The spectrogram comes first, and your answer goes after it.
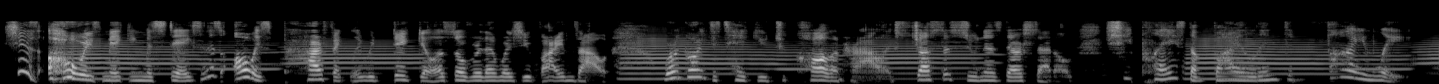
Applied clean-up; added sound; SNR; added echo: classical method Wiener filter.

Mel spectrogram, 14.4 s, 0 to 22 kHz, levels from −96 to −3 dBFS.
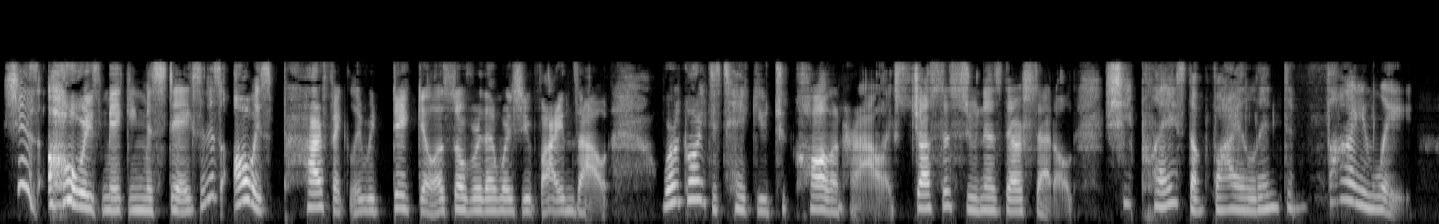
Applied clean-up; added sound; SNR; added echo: none; none; none; none.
